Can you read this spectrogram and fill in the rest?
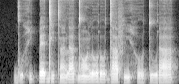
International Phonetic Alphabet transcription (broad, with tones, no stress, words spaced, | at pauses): ɡu˨hi˧k͡pɛ˦ di˦tã˧la˦ dɔ̃˦lo˦ ɾo˦da˦fĩ˧ ho˧tu˦ ɾa˦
